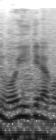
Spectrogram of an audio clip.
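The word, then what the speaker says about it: Warwick: 이름이 많이 존재하는 챔피언이다 정확한 발음은 워릭이나 워윅에 더 가깝다 뭘 위키라는 지명이 영국에 존재하며 실제로 어리기나 워윅으로 발음하고 있다 하지만 미국인 중에서는 스펠링 그대로인 워윅이라고 발음하는 경우도 많은 편이기도 하며 영어 스펠링으로 보면 워윅도 맞기도 하다 4 뭐 이게 충동작은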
